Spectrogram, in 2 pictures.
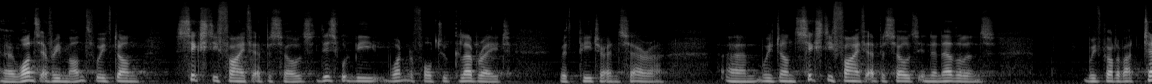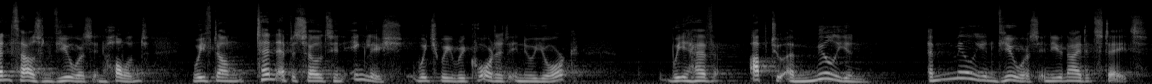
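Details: Adult male presenter; normal adult speech.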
